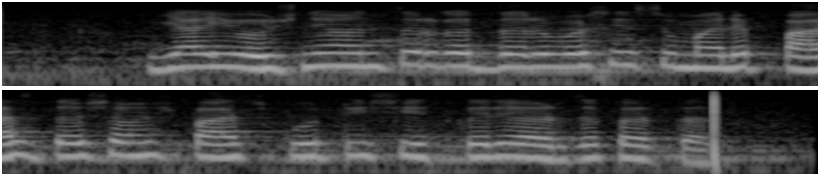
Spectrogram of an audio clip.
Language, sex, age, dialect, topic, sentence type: Marathi, female, 18-24, Northern Konkan, agriculture, statement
